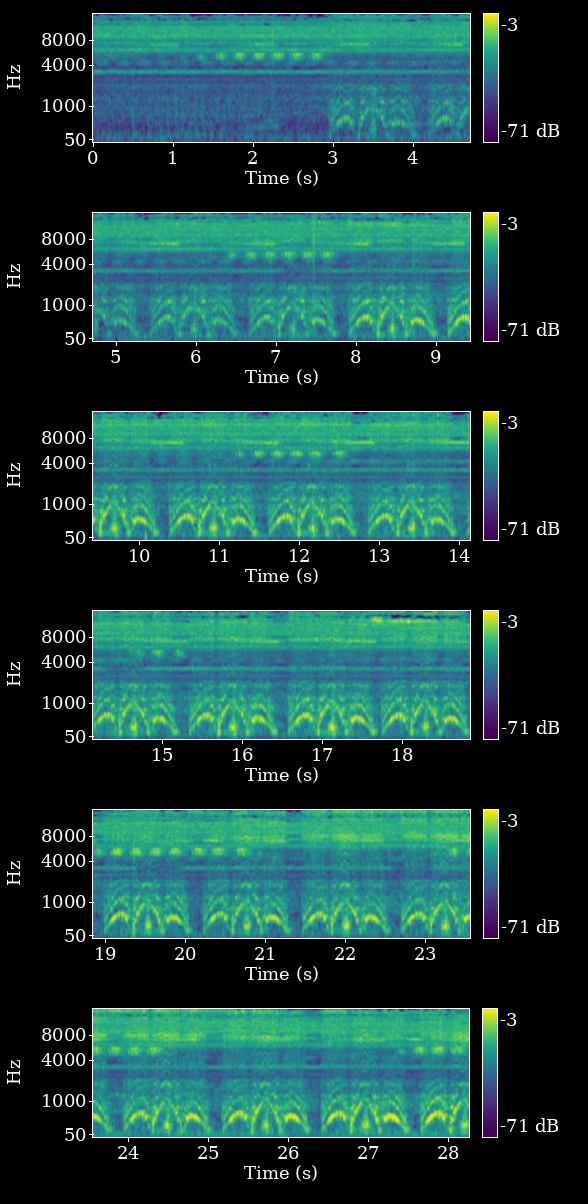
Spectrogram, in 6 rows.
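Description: NEMA 23 stepper motor driven by a TB6600 driver from a 36 V supply, running a repeated back-and-forth test move: its whine rises and falls in pitch over and over. It starts about three seconds in and grows louder over the next few seconds.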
